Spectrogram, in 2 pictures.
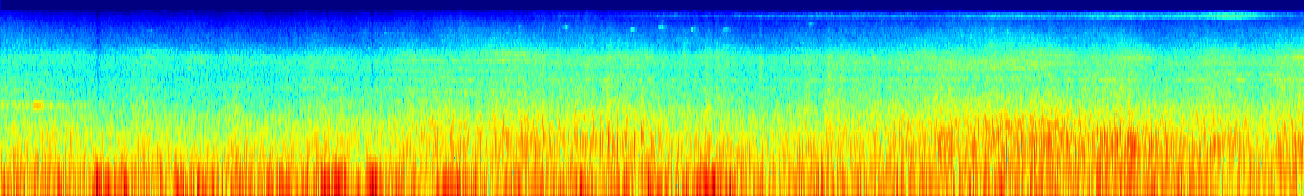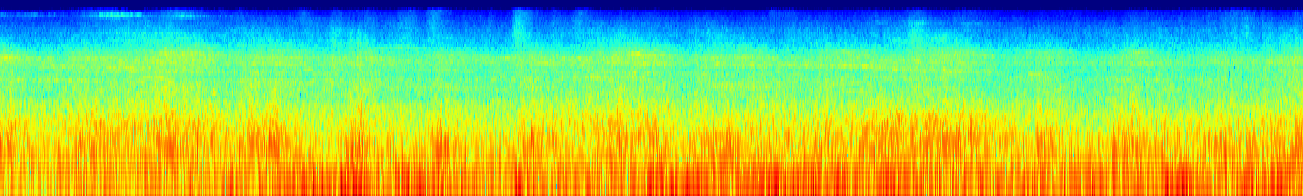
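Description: A train's cars rolling past on the rails: a steady rumble of wheels with occasional sharp clicks.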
